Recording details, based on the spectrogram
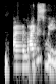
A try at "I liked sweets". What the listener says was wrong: More T like sweets. It's not the same sound like I liked it.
